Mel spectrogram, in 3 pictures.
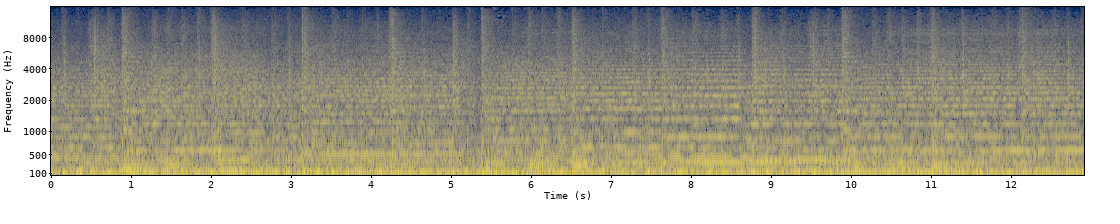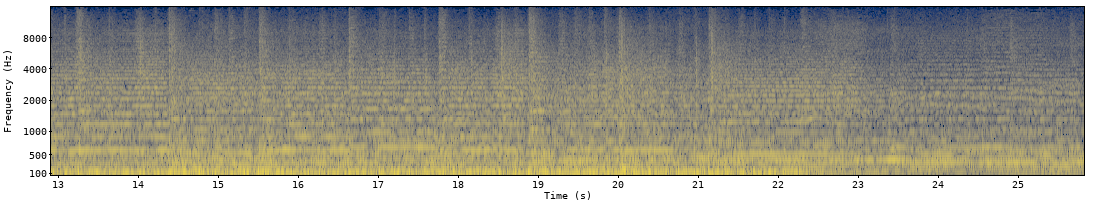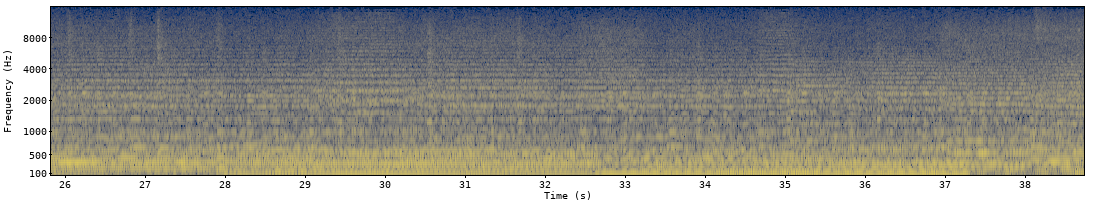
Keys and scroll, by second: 6.1 ctrl+0, 8.7 ctrl+j, 18.9 ctrl+t, 25.3 ctrl+z, 27.5 ctrl+r, 28.6 ctrl+r, 29.7 ctrl+t.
